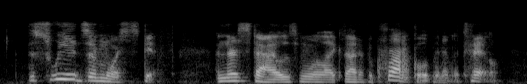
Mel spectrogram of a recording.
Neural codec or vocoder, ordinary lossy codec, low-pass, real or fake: codec, 44.1 kHz, 2.6 kbps, DAC; Opus, 24 kbps; 7.2 kHz; fake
